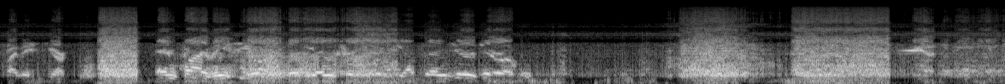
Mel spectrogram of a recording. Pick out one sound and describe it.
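Wind gusts buffet the microphone in short bursts.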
